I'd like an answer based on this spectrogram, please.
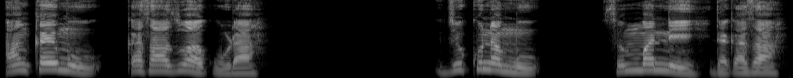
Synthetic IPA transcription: ʔa˦ŋka˦jmu˨kʼɐ˦s̬aː˦zʊ˦waː˨kʷʼuː˨ɽaː˦ | d͡ʒɪ˦kʷːʊ˦nɐ˨mːu˨ | sʊ˦mːɐ˦nːeː˨da˨kʼɐ˦s̬aː˦

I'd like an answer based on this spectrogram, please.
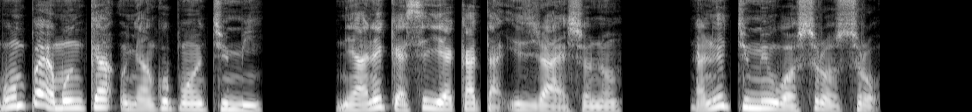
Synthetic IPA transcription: mʊ̃˦m̩˦pa˦˨mʊ̃˦ŋ̩˦kʰã˦ʔo˨ɲã˨ŋko˦pɔ̃˦ntʰũ˦mĩ˦ | nɪ̃˨a˨nɪ̃˦kʰɛ˨sɪ˦jɛ˦kʰa˦tʰa˨ʔi˦s̬ɾa˦˨ɛ˨lsʊ˦nʊ̃˦ | nã˨nɪ̃˦tʰũ˦mĩ˦wɔ˨sʊ˦ɾʊ˨sʊ˦ɾʊ̰˨

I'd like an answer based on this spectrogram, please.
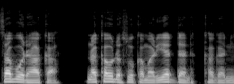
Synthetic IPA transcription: sɐ˦boː˨da˨ha˦ka˨ʔ | na˦ka˦wda˨su˦kɐ˨mɐ˦rjɐ˦dːa˨ka˦ɡɐ˦ni˦

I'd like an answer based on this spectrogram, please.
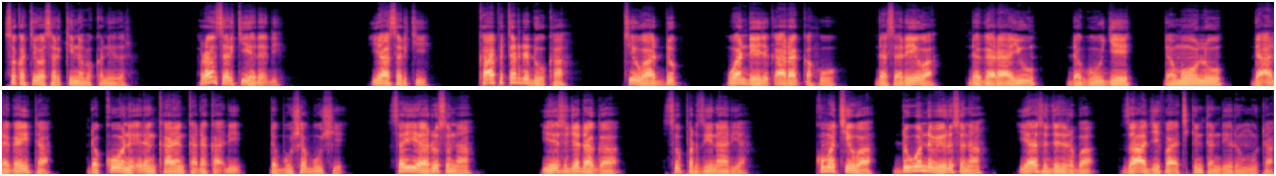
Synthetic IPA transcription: sʊ˦ka˨t͡ʃeː˦˨wa˨sɐ˦ɽkʲiː˦na˨bɐ˨kɐ˦neː˦zɐ˨r | ɽɐ˦˨nsɐ˦ɾkʲiː˦jaː˦da˦ɗe˨ | jaː˦sɐ˦ɽkʲiː˦ | ka˦ɸɪ˦tɐ˦rda˨doː˨kaː˦ | t͡ʃeː˦˨waː˨dʊ˦k̚ | wɐ˦nda˨ja˦d͡ʒi˦kʼaː˦ɽɐ˦kʼɐ˨hoː˦ | da˨sɐ˨ɾeː˦waː˨ | da˨ɡɐ˨ɽaː˨juː˦ | da˨ɡʷoː˨ɡʲeː˦ | d̥a˨moː˦loː˦ | da˨ʔa˨lɡa˦jtaː˨ | da˨kʷoː˦wɐ˨ne˨ʔɪ˦ɽɪ˨ŋkaː˦jɐ˦ŋka˨dɐ˦ka˨ɗeː˦ | d̥a˨buː˨ʃe˦buː˨ʃe˦ | sa˦jjːaː˨ɽʊ˦sʊ˨naː˨ | jaː˦ji˦s̬u˨d͡ʒɐ˦da˨ɡa˨ | sʊ˦ɸɐ˨rziː˦naː˦ɾɪ˦jaː˨ | kʷʊ˦ma˦t͡ʃeː˦˨waː˨ | dʊ˦k̚wɐ˦nda˨be˨˦ɾʊ˦sʊ˨naː˨ | jaː˦ji˦s̬u˨d͡ʒɐ˦dɪ˨rba˦ | zaː˦ʔa˨d͡ʒeː˦ɸa˨ʔa˨t͡ʃɪ̥˦kʲɪ˦ntɐ˨ndeː˨ɾɪ˦ŋwʊ˦taː˦

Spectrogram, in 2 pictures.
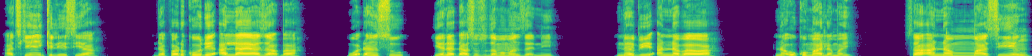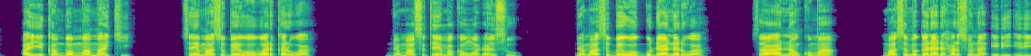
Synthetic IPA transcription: ʔa˨t͡ʃɪ̥˦kʲɪ˦ŋʔɪ˨kʲɪ˨liː˦sɪ˦jaː˨ | da˨ɸɐ˦ɽkʷoː˦deː˦ʔa˦lːaː˨jaː˦zaː˨ɓa˦ | wɐ˦ɗɐ˦nsu˦ | jaː˦nɐ˦ɗaː˨s̬u˦s̬u˨zɐ˦ma˦mɐ˨nzɐ˨nːiː˦ | na˦bɪ˦u˦ʔa˦nːɐ˦baː˦waː˦ | na˦ʔʊ˦kʷu˨maː˨lɐ˨ma˦j | sa˦ʔa˨nːɐ˦mːaː˨suː˦jɪ˦ŋ | ʔa˦jːʊ˦kɐ˨mbɐ˦mːaː˨maː˦kʲiː˨ | sa˦jmaː˨suː˦ba˦jwɐ˦rwɐ˦rkɐ˦rwaː˨ | da˨maː˨suː˦ta˨jmɐ˨kɔ˦ŋwɐ˦ɗɐ˦nsu˦ | da˨maː˨suː˦ba˦jwɐ˦rɡʷʊ˦daː˦nɐ˦rwaː˨ | saː˦ʔa˨nːɐ˦ŋkʷʊ˦ma˦ | maː˨suː˦mɐ˨ɡɐ˦naː˨da˨ɦa˦rsʊ˦naː˨ʔɪ˦ɽiː˨ʔɪ˦ɽiː˨

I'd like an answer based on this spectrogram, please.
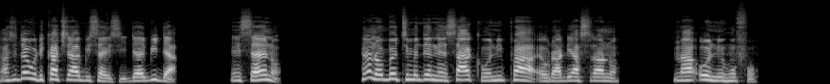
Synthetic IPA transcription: nã˨s̬ʊ˦da˦wi˨dkʰa˦t͡ɕʰɪ˨ɾa˦bi˨sa˨si˨dæ˨bi˦da̰˨ | n̩˨sɛ˨˦nʊ̰̃˨ | ã˦nã˨o˦bɛ˦tʰu˦mɪ̃˦dɪ˦nɪ̃˨n̩˨sa˦kʰo˨nĩ˦pʰa˦˨ʔɛ̰˨wu˨ɾa˨dɪ˦a˦sɪ˦ɾa˦nʊ̃˦ | nã˦ʔo˦˨nĩ˦ɦʊ̃˦fɔ̰˨

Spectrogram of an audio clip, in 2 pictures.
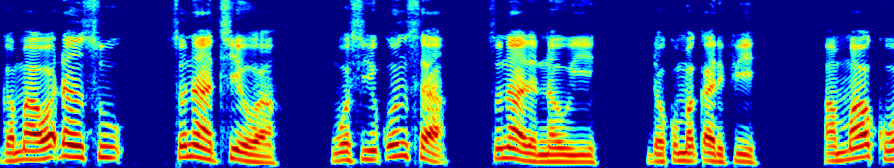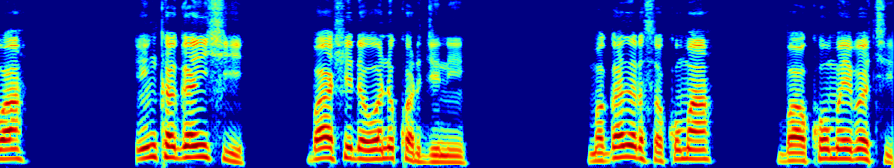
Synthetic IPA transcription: ɡɐ˨maː˦wɐ˦ɗɐ˦nsu˦ʔ | sʊ˦naː˨t͡ʃeː˦˨waː˨ | wɐ˨siː˨kʷʼʊ˦nsa˨ | sʊ˦naː˨da˨na˦wjiː˦ | da˨kʷʊ˦ma˦kʼɐ˦ɽɸiː˦ | ʔa˨mːaː˦kʷʊ˨wa˦ | ʔɪ˦ŋka˦ɡɐ˦nʃi˨ | baː˦˨ʃi˦da˨wɐ˦ni˦kʷɐ˨ɽd͡ʒɪ˦neː˦ | mɐ˨ɡɐ˦nɐ˨rsa˨kʷʊ˦ma˦ | baː˨kʷoː˦ma˦jbɐ˦t͡ʃiː˨

